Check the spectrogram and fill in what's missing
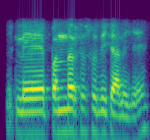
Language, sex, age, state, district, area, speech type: Gujarati, male, 30-45, Gujarat, Valsad, urban, conversation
